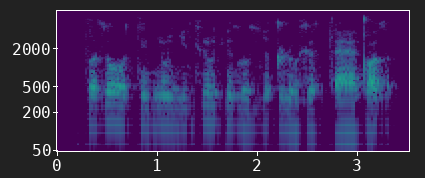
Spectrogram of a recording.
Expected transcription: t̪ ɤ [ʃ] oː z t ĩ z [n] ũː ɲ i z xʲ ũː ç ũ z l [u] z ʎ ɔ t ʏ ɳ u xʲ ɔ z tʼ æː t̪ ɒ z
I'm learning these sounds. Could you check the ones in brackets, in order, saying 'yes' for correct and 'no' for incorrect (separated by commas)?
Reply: no, yes, yes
